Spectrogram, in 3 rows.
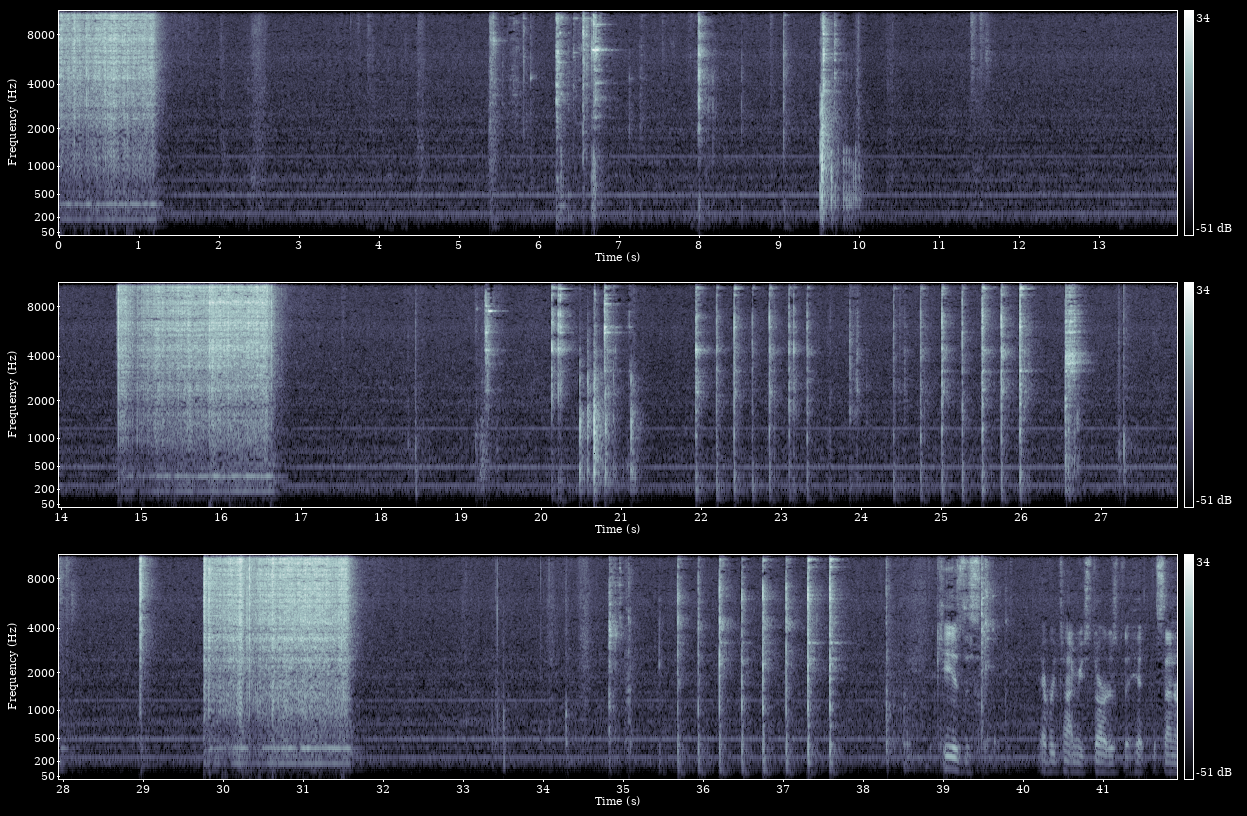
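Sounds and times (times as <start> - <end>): arc welding crackle: 0.0 - 1.4, 14.7 - 16.9, 29.0 - 29.2, 29.8 - 31.8
steady low hum: 0.0 - 2.0, 14.3 - 17.4.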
